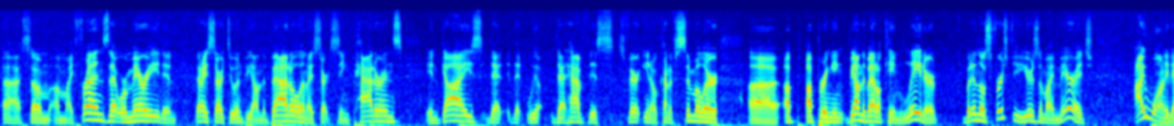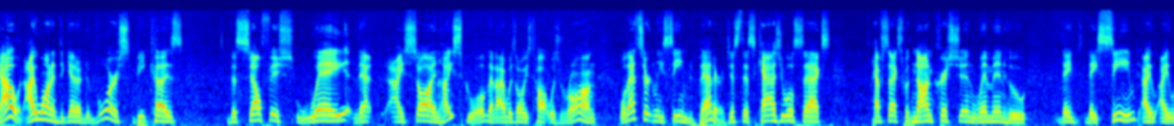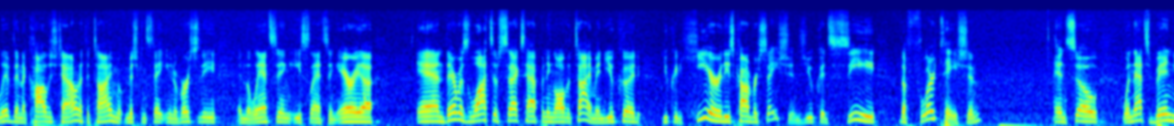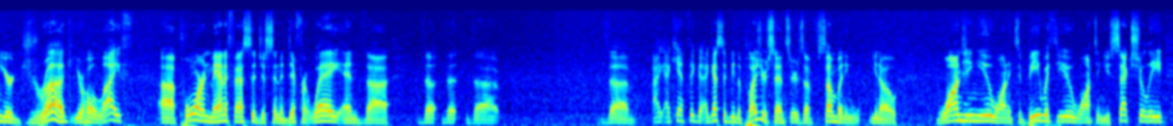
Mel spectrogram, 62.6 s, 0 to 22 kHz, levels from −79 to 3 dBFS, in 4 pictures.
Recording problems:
hiss; faint; throughout; 25 dB below the speech

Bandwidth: 15.5 kHz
